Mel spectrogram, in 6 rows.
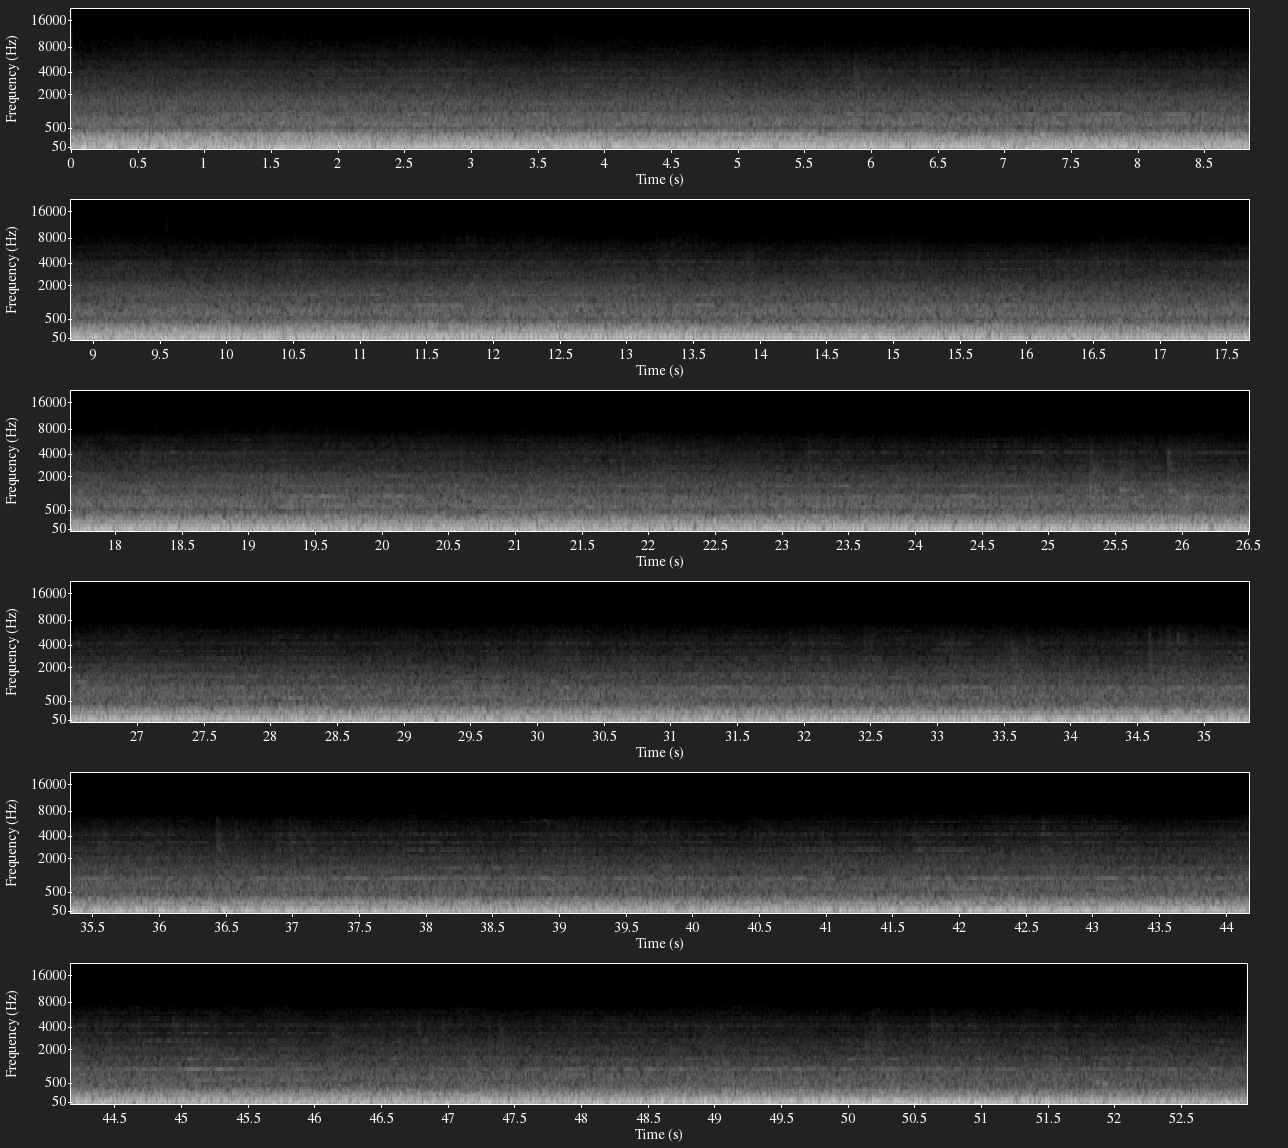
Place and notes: Le Mesnil-sous-Jumièges, France - Le Mesnil-sous-Jumièges ferry
The ferry crossing the Seine river, from Yville-Sur-Seine to Le Mesnil-sous-Jumièges. It's charging cars. Unfortunately, it's raining a lot.
17 September 2016, 19:00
